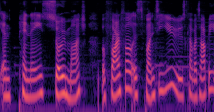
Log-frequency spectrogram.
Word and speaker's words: farfalle: I used cavatappi and penne so much, but farfalle is fun to use. Cavatappi is like if you took elbow macaroni and made it slightly longer and turned it into a spiral. I know that one. And farfalle, that's how you say it, is bow tie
